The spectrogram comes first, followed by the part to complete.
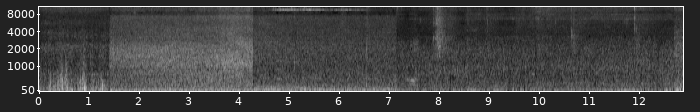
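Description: Outdoor street ambience: low wind rumble on the microphone with traffic noise, changing abruptly a few times, about a second and a half in, around four seconds and around seven seconds.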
